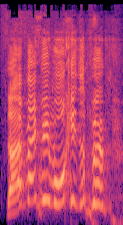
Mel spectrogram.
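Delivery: very high, fast, whining plea; mock whiny plea. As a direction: whine like a fussy kid. Pleading with the dog.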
